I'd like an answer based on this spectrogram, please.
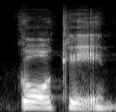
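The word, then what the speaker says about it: Gohlke: Jack Golke. Golke.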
